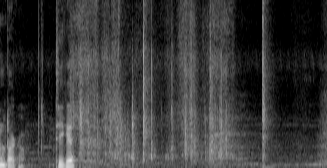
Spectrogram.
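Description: Paper pages rustle as a hand turns them.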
